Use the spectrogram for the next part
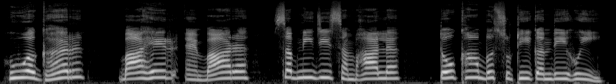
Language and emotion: Sindhi, neutral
